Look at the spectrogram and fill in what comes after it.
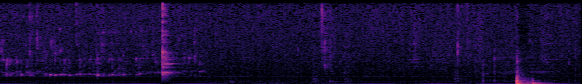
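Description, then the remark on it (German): Wine trickles quietly into a glass for a few seconds, with a light clink partway through and a louder knock near the end as the bottle or glass is set down. “Äh wenn, du, wenn du zügig gießt und zügig absetzt, tropft sie nicht.”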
